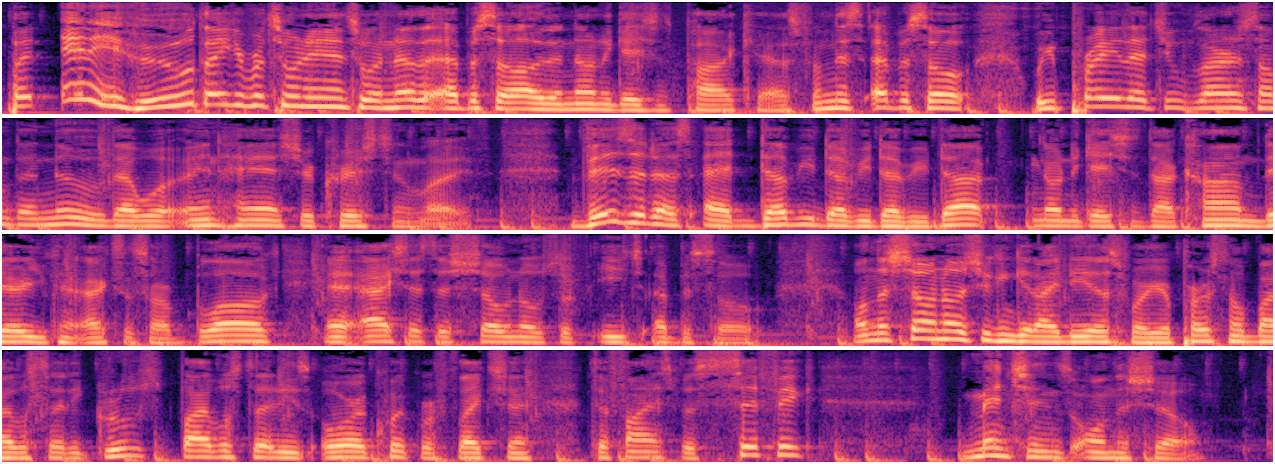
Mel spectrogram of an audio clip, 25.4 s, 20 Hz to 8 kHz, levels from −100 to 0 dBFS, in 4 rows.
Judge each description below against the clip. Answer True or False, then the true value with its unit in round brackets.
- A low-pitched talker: False (150 Hz)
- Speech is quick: False (180 wpm)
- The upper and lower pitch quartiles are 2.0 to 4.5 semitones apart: False (4.9 semitones)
